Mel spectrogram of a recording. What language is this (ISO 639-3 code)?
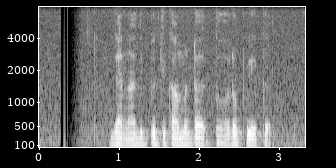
sin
